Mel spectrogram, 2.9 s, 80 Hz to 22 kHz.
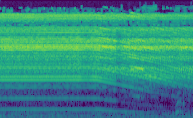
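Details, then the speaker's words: Roomba 980 bin motor after oiling/soaking during disassembly, run out of the robot: thin high electric whine with pitch sagging slowly; motor still runs rough but is far less noisy than before, no longer whining like at first. "Actually, the motor is still working, and that's how it sounds like. It's all messed up like today, but it's actually working as it's way less noisy than it started."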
